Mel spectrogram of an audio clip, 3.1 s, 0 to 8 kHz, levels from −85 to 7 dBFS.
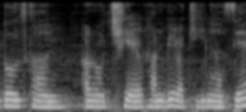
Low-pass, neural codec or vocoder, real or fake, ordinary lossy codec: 7.2 kHz; codec, 44.1 kHz, 2.6 kbps, SNAC; fake; none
